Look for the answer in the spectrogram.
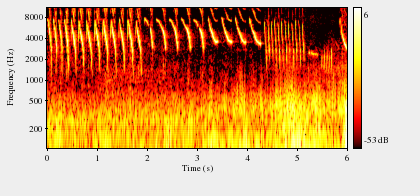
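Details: Oriental magpie-robin delivering a tightly packed rolling song with neat shots. Fast repeated high whistles slurring downward, then a buzzy trill and a few soft lower notes, with faint background rumble.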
